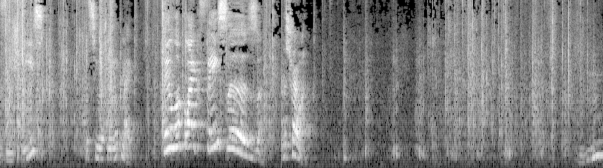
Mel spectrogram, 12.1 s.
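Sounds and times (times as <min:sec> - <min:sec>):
person chewing crunchy snack: 0:06.8 - 0:12.0.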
